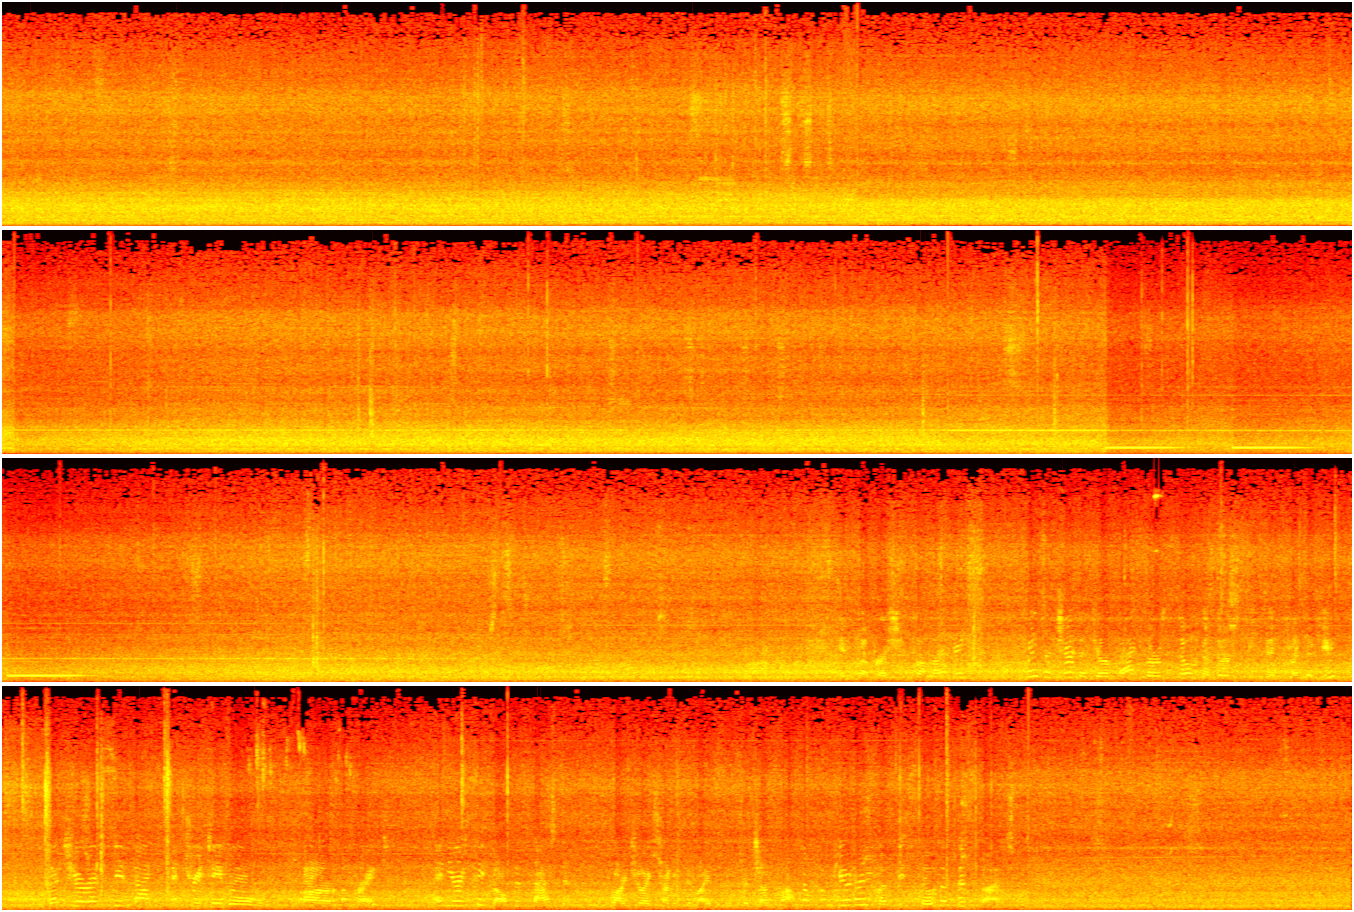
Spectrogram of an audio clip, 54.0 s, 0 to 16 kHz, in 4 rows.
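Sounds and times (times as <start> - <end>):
airplane cabin air rush: 0.0 - 54.0
jet engines humming: 0.0 - 54.0
short steady tones: 24.1 - 28.1.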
